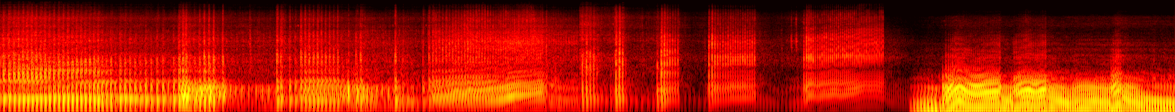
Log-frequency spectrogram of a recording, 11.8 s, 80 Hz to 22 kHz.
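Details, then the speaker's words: 2008 Yamaha WR250F after carburetor rebuild, jet and needle changes and other key changes. Quick crisp throttle blips rise cleanly and drop back with no stumble or bog; it starts easily and runs smoothly. "So after rebuilding this carburetor, changing some jets around and needle, as well as making some key changes, this bike now starts easily, runs smoothly, and has awesome throttle response, much better than it did when it arrived."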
